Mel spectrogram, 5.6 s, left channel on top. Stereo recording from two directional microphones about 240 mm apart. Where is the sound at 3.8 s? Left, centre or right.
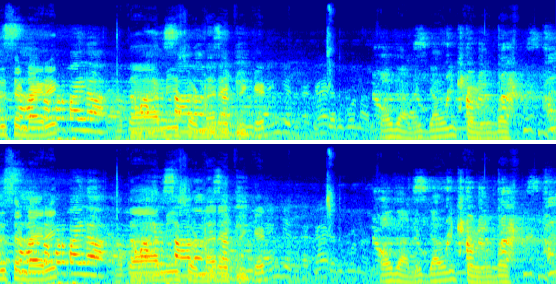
Centre.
